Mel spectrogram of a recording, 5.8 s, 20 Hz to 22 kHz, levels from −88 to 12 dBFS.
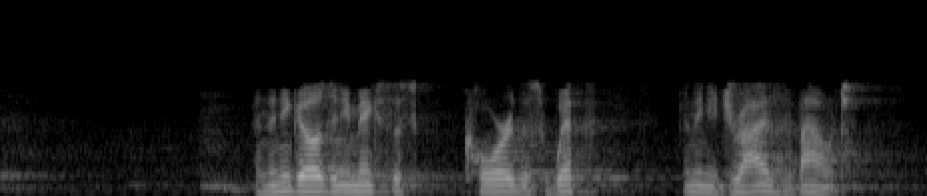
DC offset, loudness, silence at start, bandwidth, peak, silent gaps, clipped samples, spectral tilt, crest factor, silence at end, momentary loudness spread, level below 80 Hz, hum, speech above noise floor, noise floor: under 0.1%; -35 LUFS; 0 s; 4 kHz; -14 dBFS; none; under 0.1%; -5.5 dB/octave; 22 dB; 0.4 s; 18 LU; -80 dBFS; none; 37 dB; -71 dBFS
